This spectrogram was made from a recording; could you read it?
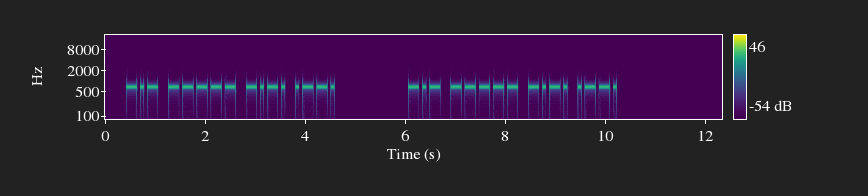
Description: Morse code, heard as a keyed tone, about 17 wpm, 700 Hz. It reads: K0CP K0CP
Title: USA Call Signs - 4 Characters - Repeated 3x - 17wpm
